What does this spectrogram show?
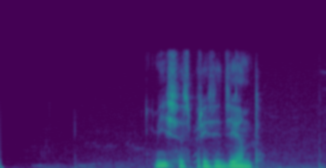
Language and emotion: Russian, sad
